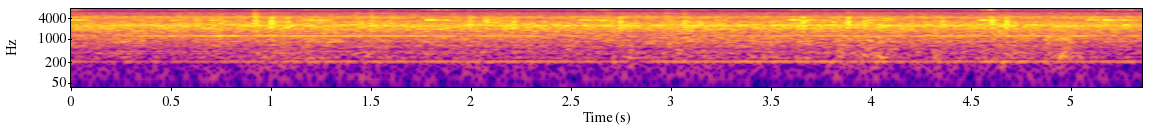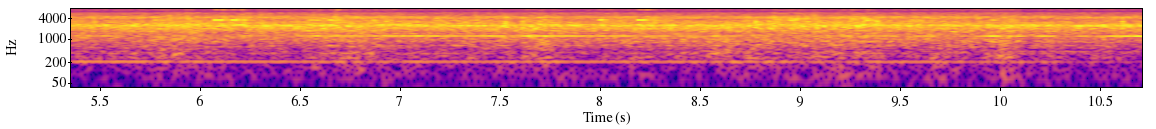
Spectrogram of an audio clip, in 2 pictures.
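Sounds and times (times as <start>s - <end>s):
Chuo East Line local train wheels and running gear rumbling: 0.0s - 10.6s.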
